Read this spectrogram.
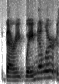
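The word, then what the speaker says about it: Barry-Wehmiller: Barry Waymiller, is that how you pronounce it? – That's exactly how you pronounce it.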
